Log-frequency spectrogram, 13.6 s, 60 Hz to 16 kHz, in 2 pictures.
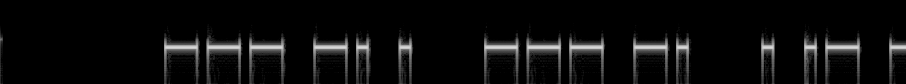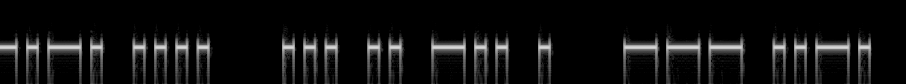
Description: Morse code, heard as a keyed tone, about 15 wpm, 700 Hz. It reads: ONE ON EACH SIDE OF
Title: Sentences from Top 1000 Words - Review Part 2 - 15wpm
